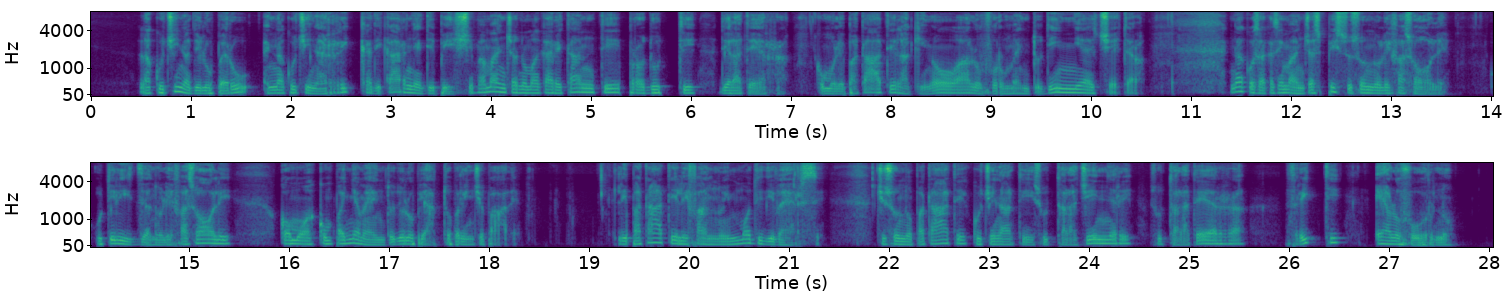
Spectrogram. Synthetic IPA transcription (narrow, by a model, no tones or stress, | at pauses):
lʔakut͡ʃiːnad̪ɪlʊpɛɾuɛnakut͡ʃiːnarikʰːad̪ɪka̰rnɪɛd̪ːɪpɪʃːimamːand͡ʒanʊmaɡaːɾɪt̪ant̪ipɾɔd̪ut̪ːid̪ɪlat̪ɛ̰rːa̰kɔmʊlɪpat̪a̰ːt̪ɪlakḭnɔːa̰lʊfʊ̰rmɛ̰nt̪ʊd̪iɲːaɛt͡ʃːɛ̰ːt̪ʰɛ̰ɾa̰ | nakɔːsakɪsɪmand͡ʒaspɪsːʊsunʊlɪfasɔ̰ːlɪ̰ | ut̪ilid̪zːanʊlɪfasɔːlɪkɔmʊakːʊmpaɲːamɛnt̪ʊd̪ɪlʊpja̰t̪ːʊpɾint͡ʃipa̰ːlɪ | lɪpat̪aːt̪ɪlɪfa̰nːʊimːɔːd̪id̪ivɛ̰rsɪ̥ | t͡ʃisunʊpat̪aːt̪ɪkut͡ʃinaːt̪ɪsut̪ːalat͡ʃinːɪɾɪsut̪ʰːalʔa̰t̪ɛrːa̰ | fɾit̪ːi | ɛalʊfṵrnʊ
